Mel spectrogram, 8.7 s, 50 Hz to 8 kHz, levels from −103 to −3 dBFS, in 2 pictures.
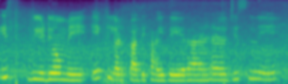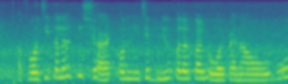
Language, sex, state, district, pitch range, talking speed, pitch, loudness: Hindi, female, Bihar, Madhepura, 200-255 Hz, 175 wpm, 225 Hz, -18 LUFS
